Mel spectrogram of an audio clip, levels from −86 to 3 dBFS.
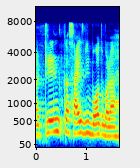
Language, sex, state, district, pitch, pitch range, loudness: Hindi, female, Uttar Pradesh, Budaun, 225 Hz, 195-250 Hz, -15 LUFS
